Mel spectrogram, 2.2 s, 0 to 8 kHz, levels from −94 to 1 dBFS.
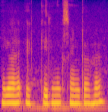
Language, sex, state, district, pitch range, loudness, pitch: Hindi, male, Jharkhand, Palamu, 160-165 Hz, -15 LUFS, 165 Hz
